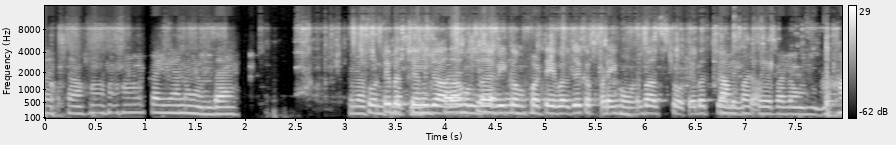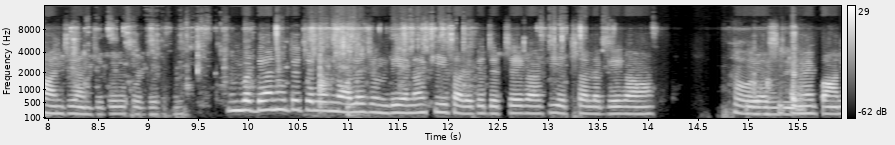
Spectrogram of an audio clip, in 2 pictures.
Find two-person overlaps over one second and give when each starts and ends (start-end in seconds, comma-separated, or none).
3.2-5.8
